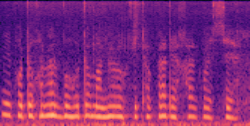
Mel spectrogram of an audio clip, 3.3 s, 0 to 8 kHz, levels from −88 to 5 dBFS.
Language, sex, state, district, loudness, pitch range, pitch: Assamese, female, Assam, Sonitpur, -17 LUFS, 225-245 Hz, 235 Hz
